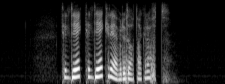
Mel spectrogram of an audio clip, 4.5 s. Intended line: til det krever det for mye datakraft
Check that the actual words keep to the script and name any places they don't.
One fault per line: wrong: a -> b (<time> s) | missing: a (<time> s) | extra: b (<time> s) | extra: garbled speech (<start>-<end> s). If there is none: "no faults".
wrong: krever -> til (1.7 s)
wrong: for mye -> krever det (2.1 s)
